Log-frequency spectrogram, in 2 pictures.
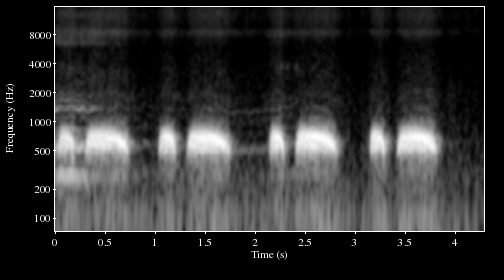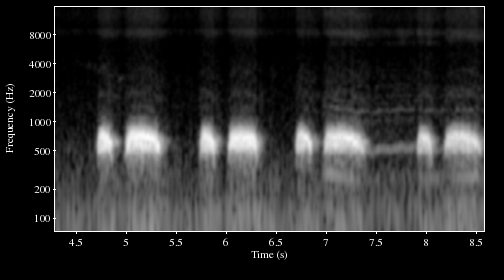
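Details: Spotted dove near home in Gia Lai, Vietnam, a moulting decoy meeting a wild dove: repeated two-part coos, a quick note then a longer one, pausing briefly midway before resuming, with faint background hum.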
